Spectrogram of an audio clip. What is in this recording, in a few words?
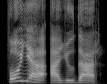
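"voy a ayudar", Spanish, female, slow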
